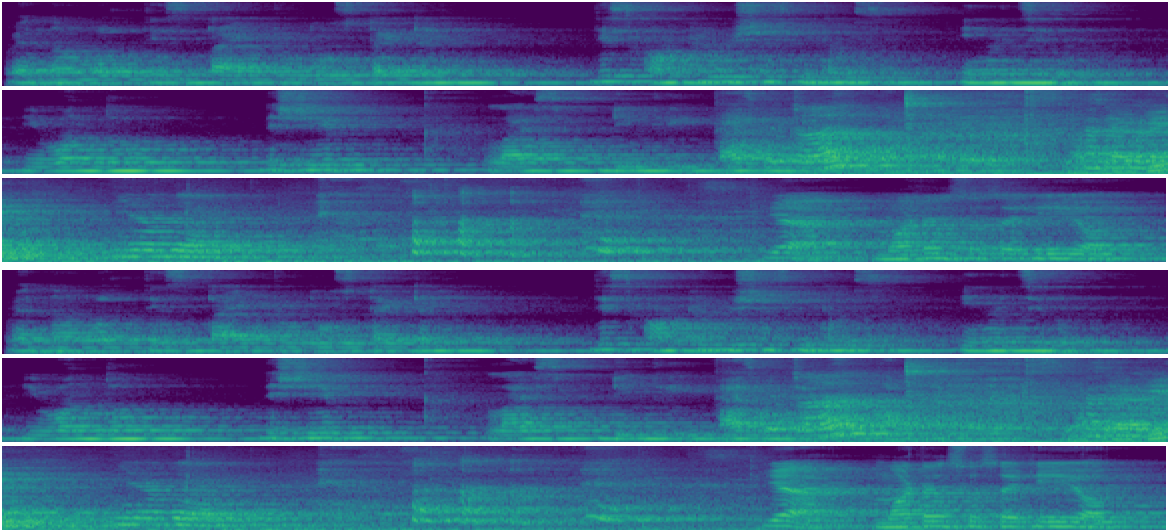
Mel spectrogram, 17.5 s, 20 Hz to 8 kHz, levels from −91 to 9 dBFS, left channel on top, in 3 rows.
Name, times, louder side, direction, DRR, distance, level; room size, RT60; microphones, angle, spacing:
voice 1, 0.0-2.3 2.9-4.4 4.8-5.4 5.9-6.6 7.1-7.6 8.2-11.1 11.4-11.9 13.3-13.9, left 1 dB, ahead, -2 dB, 0.9 m, -30 dB
Speech, 9.4-15.4, equal, 25° left, 0.9 m, -27 dB
voice 2, 15.4-17.2, right 2 dB, 55° right, 5 dB, 0.4 m, -26 dB
7.5 x 4.4 x 5.0 m, 2.3 s
head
